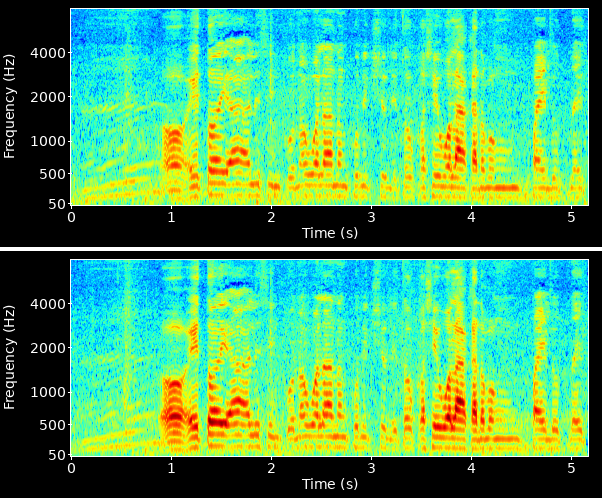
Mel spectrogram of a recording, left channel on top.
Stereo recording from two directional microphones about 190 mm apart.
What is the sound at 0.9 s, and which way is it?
Speech, 50° right (ahead or behind).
